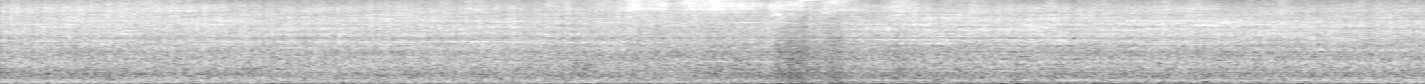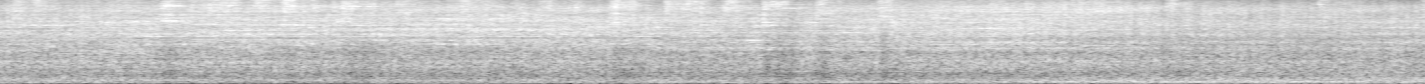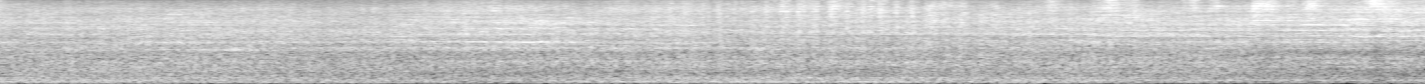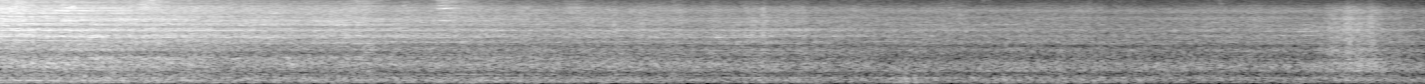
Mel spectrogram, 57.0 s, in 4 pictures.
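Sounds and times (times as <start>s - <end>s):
train wheels rumbling on rails: 0.0s - 57.0s
faint high wheel squeal: 40.6s - 47.6s.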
